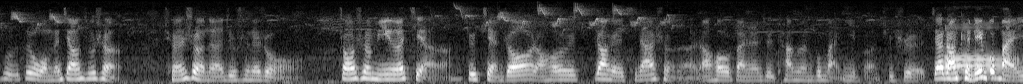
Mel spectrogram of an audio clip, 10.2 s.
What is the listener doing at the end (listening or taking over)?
taking over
